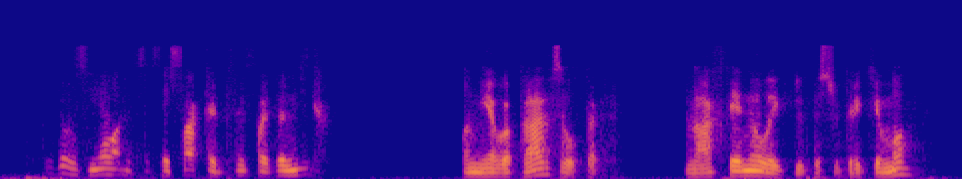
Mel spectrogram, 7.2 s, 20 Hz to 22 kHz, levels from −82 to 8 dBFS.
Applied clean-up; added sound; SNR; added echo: neural mask model DeepFilterNet 3.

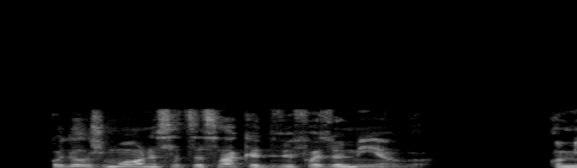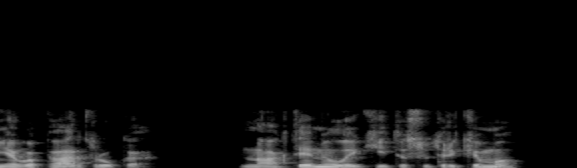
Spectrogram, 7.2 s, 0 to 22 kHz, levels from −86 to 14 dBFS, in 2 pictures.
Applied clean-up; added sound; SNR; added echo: none; none; none; none.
